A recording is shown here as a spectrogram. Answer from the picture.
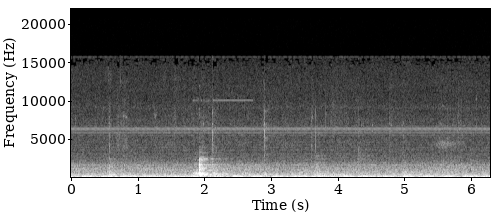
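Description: A steady low hum with a few faint small metal clicks from hand tools working on a clamped steel go-kart spindle, and one slightly louder clink about two seconds in.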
